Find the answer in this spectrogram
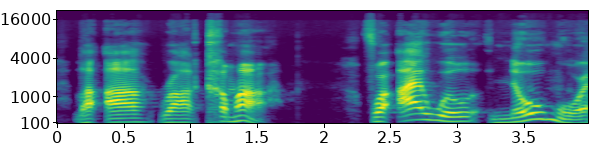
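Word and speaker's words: Lo-ruhamah: And the Most High said, call her name Lahuhaman, or La Rakhamah. That's the proper ancient pronunciation. La Rakhamah.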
